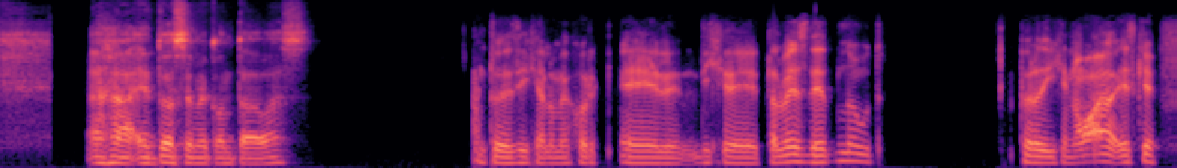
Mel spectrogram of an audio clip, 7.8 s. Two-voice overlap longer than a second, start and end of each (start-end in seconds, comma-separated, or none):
none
